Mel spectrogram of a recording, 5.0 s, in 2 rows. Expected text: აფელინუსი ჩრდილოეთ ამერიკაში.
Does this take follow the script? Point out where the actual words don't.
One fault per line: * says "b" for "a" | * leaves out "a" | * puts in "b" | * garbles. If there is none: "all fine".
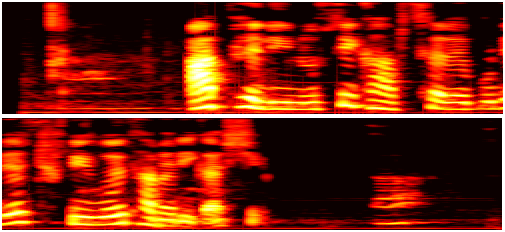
* puts in "გავრცელებულია"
